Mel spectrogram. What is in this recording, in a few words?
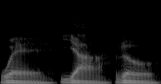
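"weyaro", concatenated syllables; Affixing experiment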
